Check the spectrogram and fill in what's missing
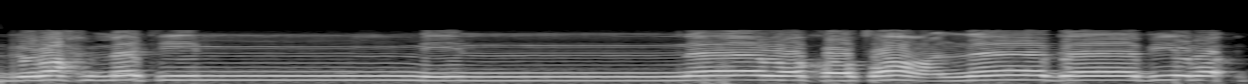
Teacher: إدغام التنوين برحمة والنون المشددة تاخدون حركتين، فأقول برحمة منا وقطعنا دابر كده.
